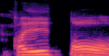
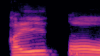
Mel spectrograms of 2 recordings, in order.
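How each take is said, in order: No difference in how they are said.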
